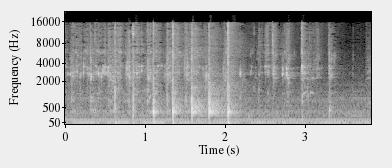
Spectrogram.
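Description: Water is poured over a ravioli bake of frozen ravioli, ground beef and marinara sauce in a baking dish, giving a close run of irregular splashes, drips and patters that fade out near the end.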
